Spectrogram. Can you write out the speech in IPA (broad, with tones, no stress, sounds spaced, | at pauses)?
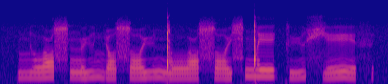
ʎ oː˧˥ sˤ ŋ y˧˥ ʎ y˧ sˤ yː˧˥ ŋ͡ǃ oː˧ sˤ yː˧ s ŋ͡ǃ e˥ k y˧˥ ç eː˧˥˧ θ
